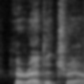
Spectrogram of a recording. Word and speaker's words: hereditary: So June the 15th is Hereditary or Hereditary or how do you pronounce it? – Hereditary, I would say.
